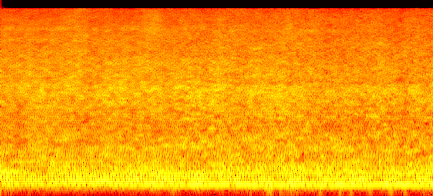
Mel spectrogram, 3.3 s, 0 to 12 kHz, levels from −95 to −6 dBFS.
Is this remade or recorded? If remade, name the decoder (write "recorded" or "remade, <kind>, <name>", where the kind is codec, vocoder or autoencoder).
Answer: remade, vocoder, Vocos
